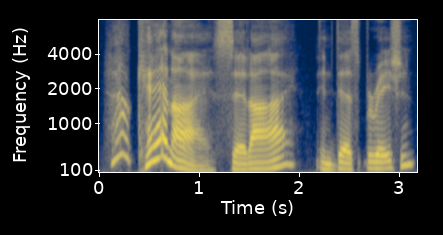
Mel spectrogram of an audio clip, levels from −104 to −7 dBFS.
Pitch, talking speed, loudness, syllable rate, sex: 165 Hz, 130 wpm, -20 LUFS, 3.7 syllables/s, male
